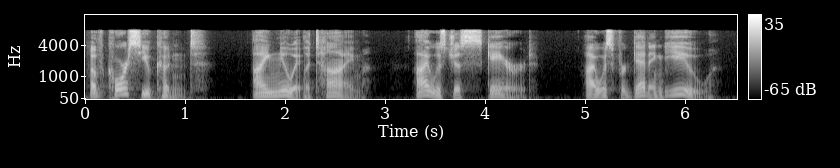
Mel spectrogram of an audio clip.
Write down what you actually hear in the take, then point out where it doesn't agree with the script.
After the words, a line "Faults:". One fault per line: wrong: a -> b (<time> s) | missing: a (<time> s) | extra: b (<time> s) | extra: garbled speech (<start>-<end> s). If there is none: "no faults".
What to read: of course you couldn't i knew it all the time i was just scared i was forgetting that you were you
of course you couldn't i knew it the time i was just scared i was forgetting you
Faults:
missing: all (2.2 s)
missing: that you were (5.8 s)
